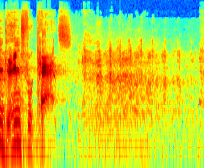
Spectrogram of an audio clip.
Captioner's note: laughter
